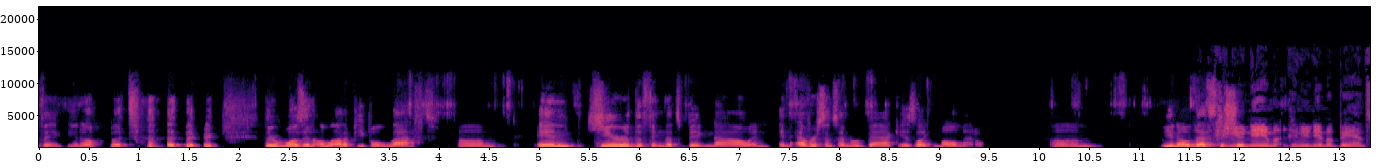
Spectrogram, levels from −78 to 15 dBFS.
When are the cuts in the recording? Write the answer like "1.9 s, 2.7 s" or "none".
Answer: none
